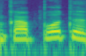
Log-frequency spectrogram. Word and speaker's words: Капоте: Ой, а чей, собственно, он у нас капоты, он же вообще, наверное, капоты, так мне мне кажется. – Он Капоте, да, я, мы как-то что-то напутали. Я просто помню, что есть какие-то два варианта произношения его фамилии по-английски, поэтому, конечно, простите, он э, Труман Капот.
